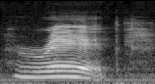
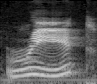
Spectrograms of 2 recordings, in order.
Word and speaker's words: read: en presente se lee reed o se pronuncia read y en pasado simple se escribe igual pero se pronuncia red también tenemos el verbo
